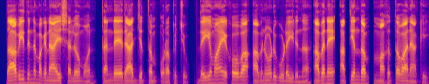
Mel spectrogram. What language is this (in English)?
Malayalam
